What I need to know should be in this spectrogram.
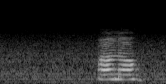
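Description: A young woman speaks a short word close by.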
